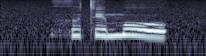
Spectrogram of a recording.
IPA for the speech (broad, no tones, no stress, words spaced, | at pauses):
hɯtemo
